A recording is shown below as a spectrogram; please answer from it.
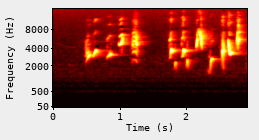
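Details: Two bursts of lively, twittering warble from a Eurasian blackcap, each a fast run of high chirped notes, with a short silence between them.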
